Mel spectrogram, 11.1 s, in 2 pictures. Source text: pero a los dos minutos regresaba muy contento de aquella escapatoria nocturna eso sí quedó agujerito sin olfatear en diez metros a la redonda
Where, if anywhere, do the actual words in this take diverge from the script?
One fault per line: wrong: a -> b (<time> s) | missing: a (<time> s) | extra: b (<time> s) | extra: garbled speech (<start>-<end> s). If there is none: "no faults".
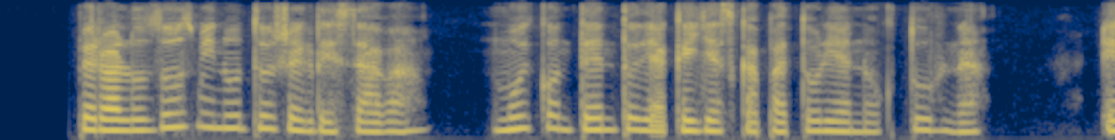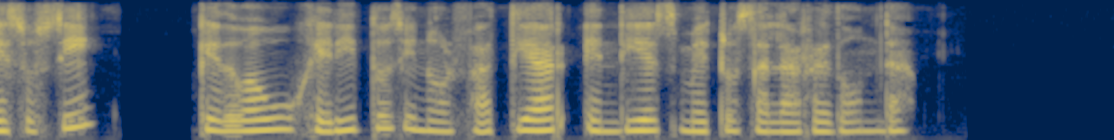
no faults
